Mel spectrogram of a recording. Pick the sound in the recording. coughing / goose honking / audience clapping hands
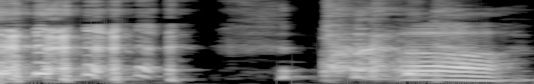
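coughing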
